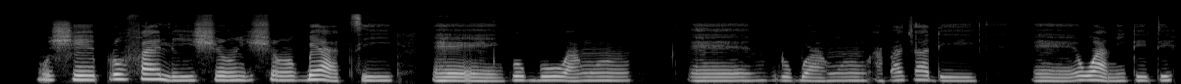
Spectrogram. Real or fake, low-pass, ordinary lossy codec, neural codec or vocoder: real; 10.8 kHz; none; none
